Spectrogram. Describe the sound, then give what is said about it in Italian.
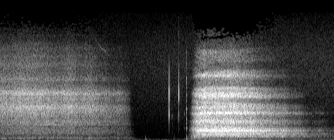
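A woman breathing slowly and audibly, one long airy breath, a short near-silent pause with a couple of faint clicks, then a louder, rushing breath that gradually fades. No talking. “Più la guardo e più mi sembra di sentirla respirare.”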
